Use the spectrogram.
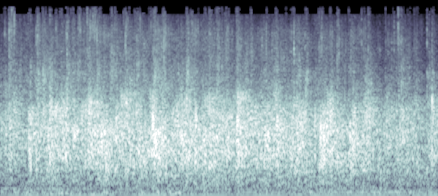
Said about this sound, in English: Isn't that awesome? Give them a round of applause for that.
